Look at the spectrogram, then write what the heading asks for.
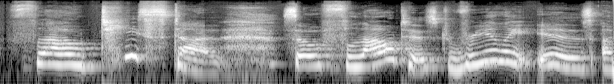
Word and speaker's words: flautist: They do not pronounce it like we do. We say flautist, I believe because that's pretty close in pronunciation to the Italian word for flute, which is flauto. But they pronounce it more flautist.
